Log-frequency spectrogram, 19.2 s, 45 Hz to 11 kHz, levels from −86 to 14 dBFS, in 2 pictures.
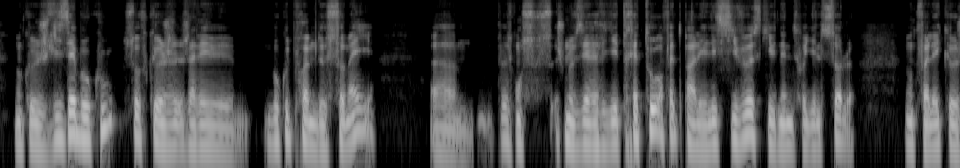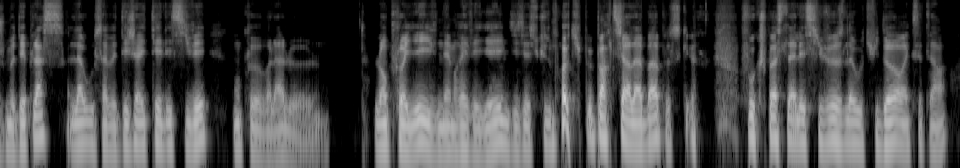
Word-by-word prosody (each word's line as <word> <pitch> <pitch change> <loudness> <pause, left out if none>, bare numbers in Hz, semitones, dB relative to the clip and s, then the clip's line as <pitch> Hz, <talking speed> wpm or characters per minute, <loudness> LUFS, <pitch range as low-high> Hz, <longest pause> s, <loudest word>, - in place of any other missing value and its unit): Donc, 100 +1 -4
heu, 100 - +3
je 85 -1 -3
lisais 120 +5 +5
beaucoup. 155 - +1
Sauf 125 -3 -3
que 110 -4 +3
je 95 0 -1
j'avais 95 -4 -2 0.3
beaucoup 110 +3 -3
de - - -10
problèmes 100 -4 +2
de 95 - -1
sommeil. 135 - -1 0.6
Hem, 80 -4 -6 0.3
parce 115 -2 -5
qu'on 110 -1 -2
se - - -5
je - - -5
me 105 - +5
faisais 100 +2 +2
réveiller 95 +1 0
très 120 - +1
tôt, 155 +6 +4
en - - 0
fait, 130 - -4
par 100 - +1
les 95 0 -1
lessiveuses 115 +6 +1
qui 110 -6 -3
venaient 95 0 0
nettoyer 95 0 -3
le 95 - -3
sol. - - -1 0.5
Donc 100 -1 -3
fallait 95 +1 +2
que 95 -2 -1
je 80 - -8
me 90 - 0
déplace 125 +8 +1
là, 100 +1 +1
où 105 - -3
ça 90 - -3
avait 90 - -4
déjà 100 +4 -1
été 100 +2 -1
lessivé. 100 +3 0 0.2
Donc 95 -1 -6
heu, 85 - 0
voilà, 75 +2 -5
le 70 -4 -10 0.6
l'employé, 95 +1 +4
il 95 - +1
venait 85 +1 -1
me 85 - -2
réveiller, 85 +2 0
il 110 - +3
me 100 - -2
disait: 90 0 -5
«Excuse-moi, 100 +3 +3
tu - - -9
peux - - -3
partir 115 -3 +5
là-bas 100 +4 +5
parce - - -8
que - - -13 0.5
faut - - +1
que - - -5
je - - -11
passe 120 0 +3
la 120 - +3
lessiveuse 105 0 +1
là 105 - +2
où 100 - -1
tu 100 - -9
dors» 105 +1 +4
et - - -7
cetera. 90 +5 -7
100 Hz, 245 wpm, -23 LUFS, 95-110 Hz, 0.6 s, lisais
